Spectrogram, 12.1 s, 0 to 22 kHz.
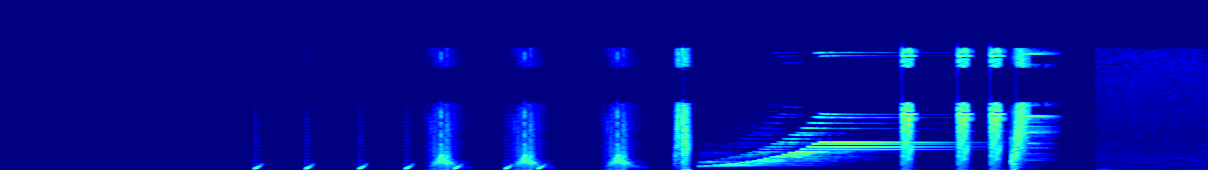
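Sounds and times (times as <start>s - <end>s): cartoon swooshes with pops: 4.3s - 7.0s.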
